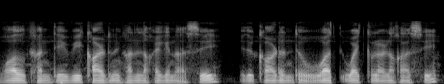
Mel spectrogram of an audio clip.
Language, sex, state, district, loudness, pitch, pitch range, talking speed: Nagamese, male, Nagaland, Dimapur, -21 LUFS, 90 Hz, 85-90 Hz, 200 wpm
